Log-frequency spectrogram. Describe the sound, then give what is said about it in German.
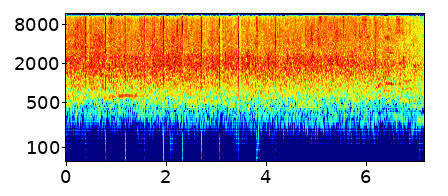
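Sustained audience applause for Team Darmstadt at a quiz event, a dense and steady wash of loud clapping that runs the whole way through without a break. “Applaus für Darmstadt.”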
